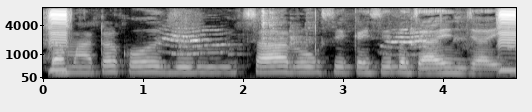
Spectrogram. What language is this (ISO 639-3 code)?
bho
